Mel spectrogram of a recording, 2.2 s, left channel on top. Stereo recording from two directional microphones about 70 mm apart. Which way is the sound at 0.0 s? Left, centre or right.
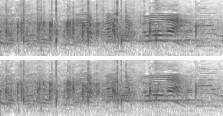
Left.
